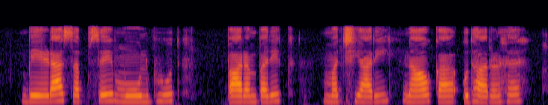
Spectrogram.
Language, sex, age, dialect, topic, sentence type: Hindi, female, 18-24, Hindustani Malvi Khadi Boli, agriculture, statement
